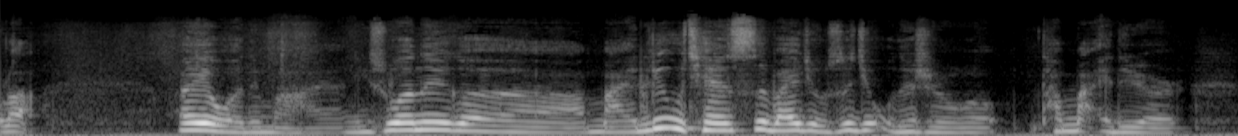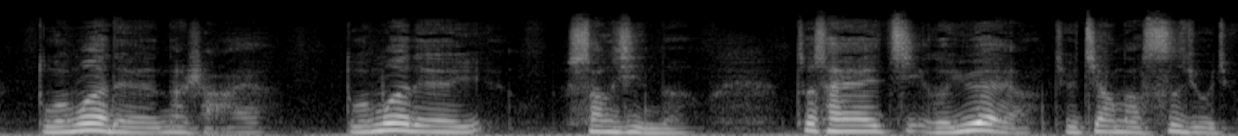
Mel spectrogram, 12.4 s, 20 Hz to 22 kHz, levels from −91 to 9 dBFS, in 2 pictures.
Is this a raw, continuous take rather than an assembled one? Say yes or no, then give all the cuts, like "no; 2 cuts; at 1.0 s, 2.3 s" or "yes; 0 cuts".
yes; 0 cuts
